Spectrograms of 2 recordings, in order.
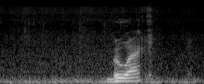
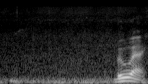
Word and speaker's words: Buak: Buak. Buak. That's how you pronounce it, by the way.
